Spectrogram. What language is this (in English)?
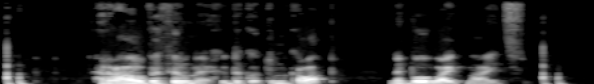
Czech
